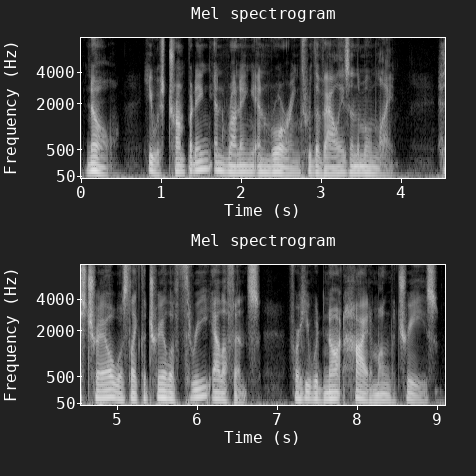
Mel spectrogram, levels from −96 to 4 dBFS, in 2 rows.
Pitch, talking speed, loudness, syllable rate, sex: 95 Hz, 205 wpm, -20 LUFS, 5.2 syllables/s, male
